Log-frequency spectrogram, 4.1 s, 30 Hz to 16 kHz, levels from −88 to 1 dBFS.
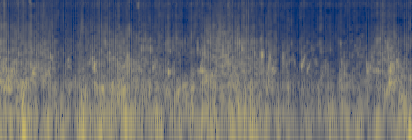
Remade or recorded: remade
